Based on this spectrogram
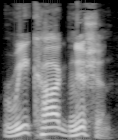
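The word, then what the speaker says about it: Rekognition: about the use of recognition. And that's where it's spelled R-E-K, ognition.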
